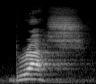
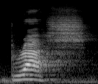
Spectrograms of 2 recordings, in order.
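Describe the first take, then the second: No difference in how they are said.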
